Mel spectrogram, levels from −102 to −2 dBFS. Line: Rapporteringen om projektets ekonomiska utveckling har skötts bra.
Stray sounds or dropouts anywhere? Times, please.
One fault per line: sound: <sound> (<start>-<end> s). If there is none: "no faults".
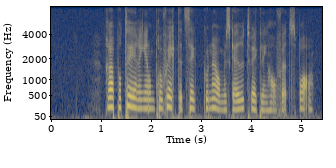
no faults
